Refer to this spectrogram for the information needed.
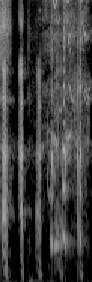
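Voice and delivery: high-pitched giggle, quiet; a tiny squeal of a laugh; squeaky high laugh. Real, not acted. Laughing at his own AI-voice joke, a squeaky giggle.

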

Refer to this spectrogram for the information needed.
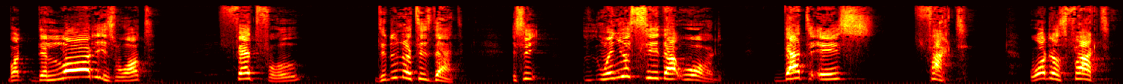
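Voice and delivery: loud, slow call-and-response preaching; preaching at full force. Acted. Preacher raising voice to congregation.

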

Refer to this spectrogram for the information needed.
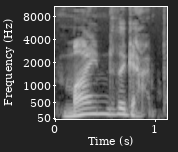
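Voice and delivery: slow, soft, reserved announcer; stiff upper lip. Acted. Co-host imitating the recorded announcer, stiff upper lip. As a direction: say it slowly and quietly, all British reserve. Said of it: "a very stiff upper lip kind of fellow".

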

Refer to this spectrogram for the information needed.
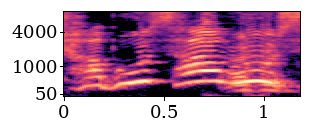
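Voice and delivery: high, loud, drawn-out gibberish cry; loud high-pitched goblin nonsense; mock Goblin speech. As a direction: belt out pretend Goblin slowly and high. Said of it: "Zev speaking in Goblin".

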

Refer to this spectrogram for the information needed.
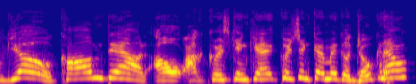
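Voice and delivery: high, loud, drawn-out mock protest. Defending a joke to the co-hosts, mocking put-on voice. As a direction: put on an indignant high voice, stretching the words. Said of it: "wish you wouldn't make that voice".

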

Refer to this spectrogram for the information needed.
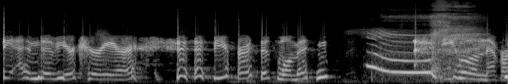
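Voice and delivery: laughing through the words; breaking into real laughter mid-sentence. Real, not acted. Laughing about hurting Kathy Bates.

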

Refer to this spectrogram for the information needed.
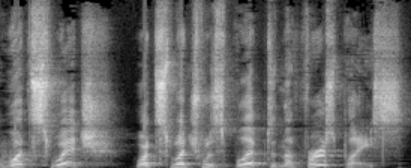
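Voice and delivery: mocking disbelief at the excuse; incredulous. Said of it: "I'm like".

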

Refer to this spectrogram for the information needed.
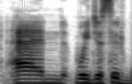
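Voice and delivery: ordinary talk

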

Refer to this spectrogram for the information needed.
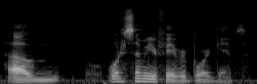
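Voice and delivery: usual speaking voice

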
